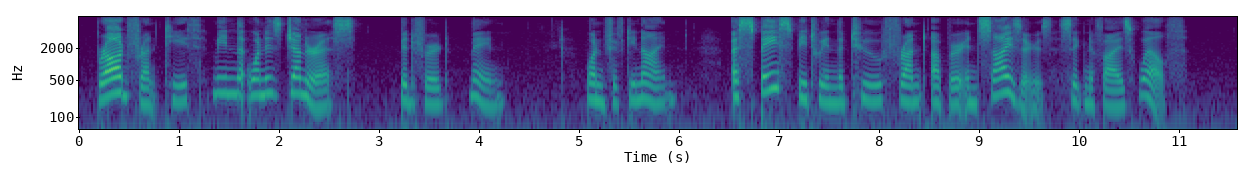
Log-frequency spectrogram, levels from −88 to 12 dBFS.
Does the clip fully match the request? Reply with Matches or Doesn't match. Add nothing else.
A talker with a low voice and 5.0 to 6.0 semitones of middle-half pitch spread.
Doesn't match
